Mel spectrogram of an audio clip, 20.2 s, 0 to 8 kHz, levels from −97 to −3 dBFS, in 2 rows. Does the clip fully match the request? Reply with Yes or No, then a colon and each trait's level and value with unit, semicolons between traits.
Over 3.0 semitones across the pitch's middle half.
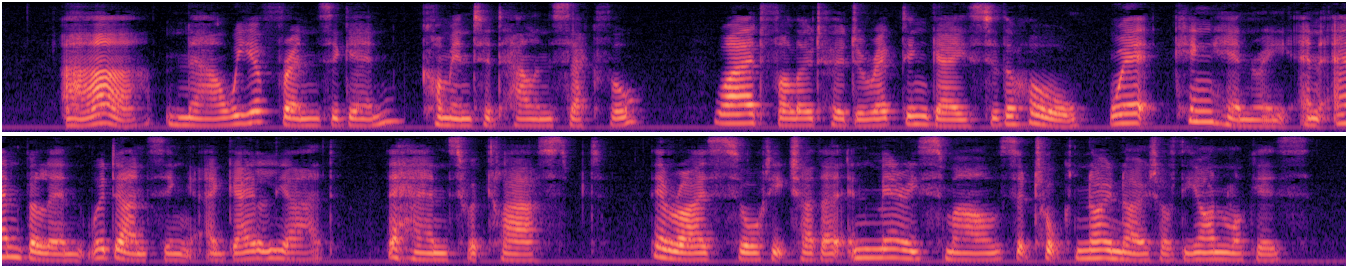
Yes: average, 3.9 semitones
